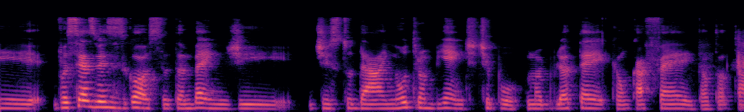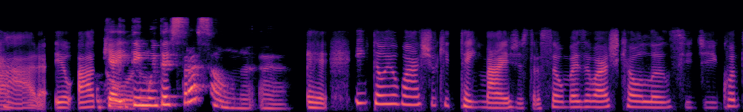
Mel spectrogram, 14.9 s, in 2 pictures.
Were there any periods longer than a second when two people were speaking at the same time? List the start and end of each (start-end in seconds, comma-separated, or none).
none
